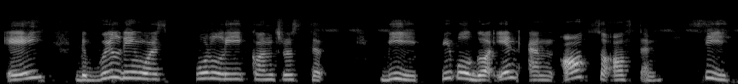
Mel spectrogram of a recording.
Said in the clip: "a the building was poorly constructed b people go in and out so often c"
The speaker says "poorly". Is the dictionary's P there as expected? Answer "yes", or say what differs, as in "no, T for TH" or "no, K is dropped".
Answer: yes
